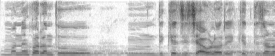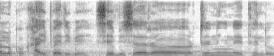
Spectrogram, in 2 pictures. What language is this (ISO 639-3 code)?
ori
